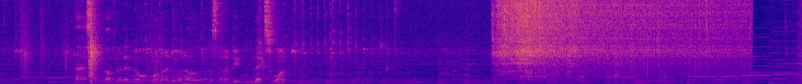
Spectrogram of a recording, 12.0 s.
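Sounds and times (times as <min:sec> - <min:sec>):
bread sizzling in frying pan: 0:07.4 - 0:11.3.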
